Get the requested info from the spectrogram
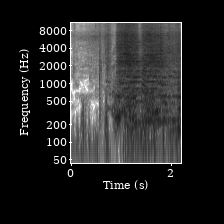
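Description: A cow lowing: one long, loud call that starts about a second in, over a low rumble of wind or handling noise on the microphone.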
